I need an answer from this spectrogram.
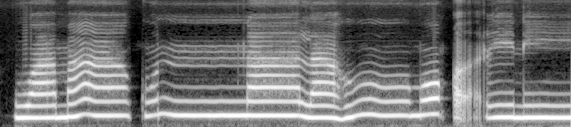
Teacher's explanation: Nun di ujung kita sukunkan atau kita matikan karena wakaf atau berhenti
